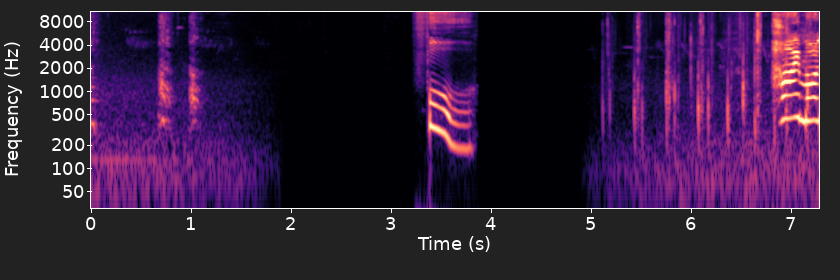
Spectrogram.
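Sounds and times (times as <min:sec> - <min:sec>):
dog on a walk barking with a whiny downward-sliding tone: 0:00.0 - 0:01.3.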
